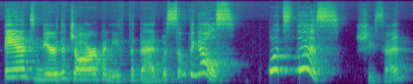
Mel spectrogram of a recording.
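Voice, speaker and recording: A middle-aged woman reading a children's picture book expressively, with dramatic emphasis and chatty asides. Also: a little high. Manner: animated, deliberate, dramatic emphasis. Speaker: storytime reader.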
